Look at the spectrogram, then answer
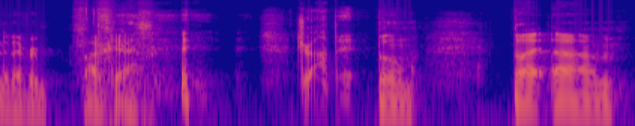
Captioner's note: laughing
